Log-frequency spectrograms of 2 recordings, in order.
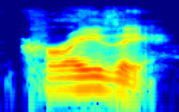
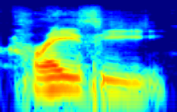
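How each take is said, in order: First: The final vowel sounds more like E. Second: The final vowel sounds more like I. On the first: "Se tiende a hacer un poco de E" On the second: "con I"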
